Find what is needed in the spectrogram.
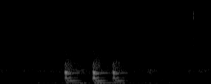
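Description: A person's voice making three short hummed or murmured syllables in quick succession, starting about half a second in.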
